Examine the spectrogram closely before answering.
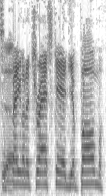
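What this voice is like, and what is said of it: Boston accent. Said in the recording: “I can hear the Boston accent there.”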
